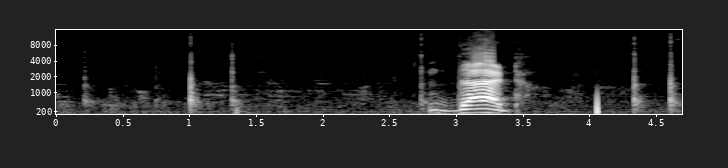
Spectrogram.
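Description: A marker scratches out short strokes on a board during a mathematical logic lecture, with scattered taps and a brief squeaky scrawl, while the lecturer speaks a word.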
